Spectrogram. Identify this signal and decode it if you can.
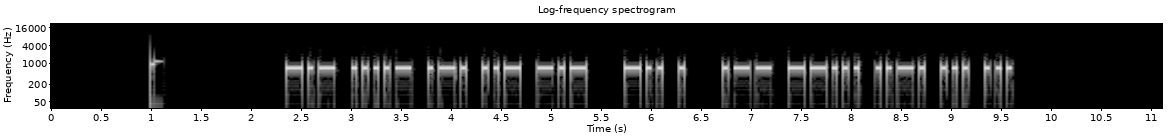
Morse code, heard as a keyed tone, about 22 wpm, 700 Hz. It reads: K4RUK DE W7FSS
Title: USA Callsign DE Callsign - 5 Characters - 22wpm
